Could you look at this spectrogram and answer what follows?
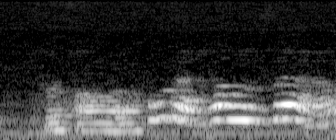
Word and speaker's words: Ruffalo: Huh, I've been saying his name wrong. Ruffalo.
